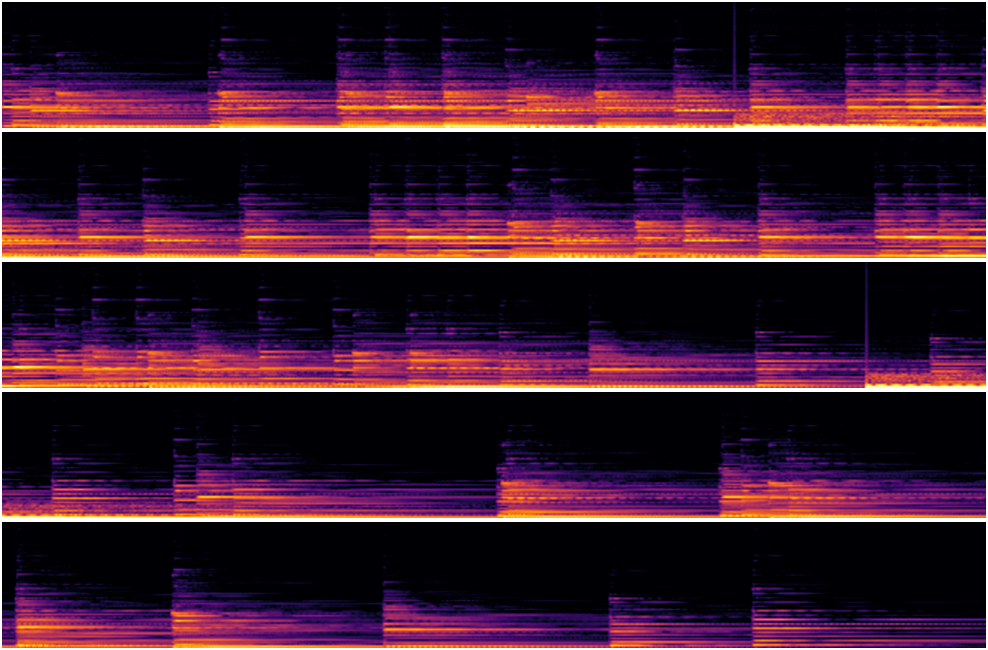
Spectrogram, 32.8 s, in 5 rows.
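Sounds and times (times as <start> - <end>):
piano: 0.0 - 32.7.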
